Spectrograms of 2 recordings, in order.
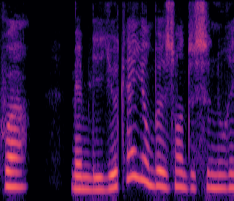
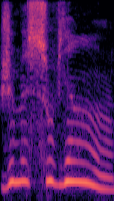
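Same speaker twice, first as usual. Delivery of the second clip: high cry, shouted at full voice; 5 semitones higher, 4 dB louder than usual. A character shouts, prompting another to ask why they shout: shouting. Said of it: "Mais pourquoi tu cries comme ça?".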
